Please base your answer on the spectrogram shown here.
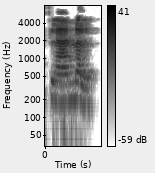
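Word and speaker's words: flannel: लिए इस्तेमाल होता है, लेकिन असल में उसका लफ्ज की प्रोनाउंसिएशन वो इंग्लिश का वर्ड है और उसका मतलब है फ्लैनल। ठीक है, फ्लैनल पढ़ते हैं उसको इस तरह से।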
